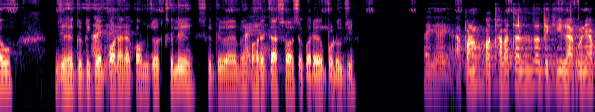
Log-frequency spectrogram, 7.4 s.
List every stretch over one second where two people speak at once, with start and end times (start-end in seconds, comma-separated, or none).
none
